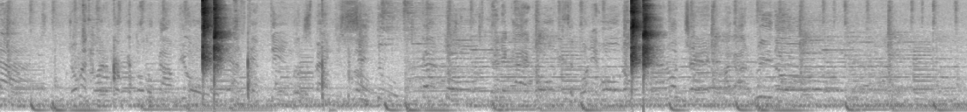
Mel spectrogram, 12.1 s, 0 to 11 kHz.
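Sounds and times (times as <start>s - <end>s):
training clicker double click: 2.6s - 3.0s, 7.9s - 8.3s.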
